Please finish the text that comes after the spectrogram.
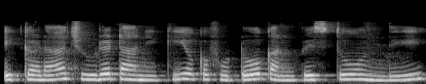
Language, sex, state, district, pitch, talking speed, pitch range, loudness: Telugu, female, Andhra Pradesh, Sri Satya Sai, 225 Hz, 85 wpm, 210-235 Hz, -14 LUFS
